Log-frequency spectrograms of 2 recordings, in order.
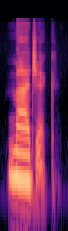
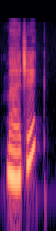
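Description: First: "Magic" with a settled falling tune; firm falling answer. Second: "Magic?" rising as a disbelieving question; questioning rise. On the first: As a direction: drop "Magic" down as a sure reply. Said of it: "the gardener replied". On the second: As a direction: lift the end of "Magic?" in wonder. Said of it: "the queen asked through her tears". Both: A narrator's reading.

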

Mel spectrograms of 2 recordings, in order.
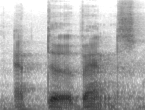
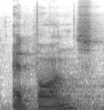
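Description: First: “advance”错念成ad-de-vance三个音节; 在“advance”的d后插一个“的”; d后多加母音. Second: “advance”念成ad-vahns两个音节; “advance”的d紧接v，后半用宽a音; d不加母音. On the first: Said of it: "D也是不用念成". (错误示范“advance”，d带元音) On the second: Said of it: "那个D也是不用念成". (念“advance”时d后不插元音) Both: Shown as a demonstration.

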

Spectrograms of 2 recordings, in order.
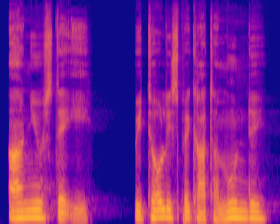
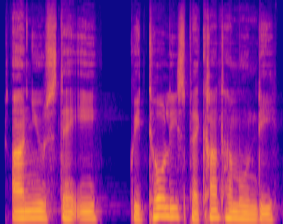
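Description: Both takes have the same delivery.

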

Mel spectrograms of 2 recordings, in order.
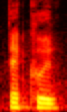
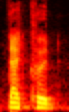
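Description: No difference in how they are said.

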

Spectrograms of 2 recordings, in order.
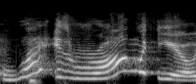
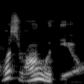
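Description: First: Slow, high, drawn-out disbelief; mock exasperation. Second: Softer, higher questioning; retold puzzled concern. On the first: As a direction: imitate a husband at his wits' end. Husband's exasperated repeat question, retold. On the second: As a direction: imitate a husband gently puzzled. Husband's first question, retold.

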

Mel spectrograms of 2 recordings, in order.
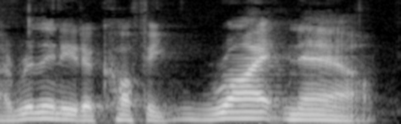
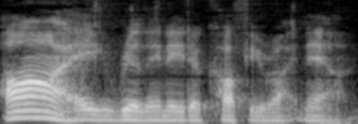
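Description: First: "right now" stressed, falling. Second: "I" hit first and hardest; all the weight on "I"; stress on I. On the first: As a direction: push "right now" hard. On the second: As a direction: punch the word "I". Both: Shown as a demonstration. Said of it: "we're emphasizing different parts".

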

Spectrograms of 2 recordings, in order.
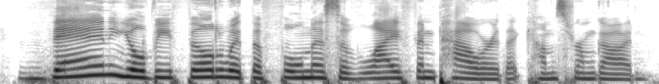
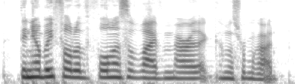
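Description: First: Emphatic, declarative Scripture recital; verse recitation. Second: Very fast, softer gabble; freaking out. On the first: Acted. Speaker quotes the memorized promise to listeners, emphatic recitation. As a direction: launch firmly, then settle lower at the end. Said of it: "in the translation I memorized it". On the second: Retold or imitated. Giddy teen self ticks off the promise, rapid-fire muttered recital. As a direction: rush the whole verse in one breath. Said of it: "And I'm freaking out".

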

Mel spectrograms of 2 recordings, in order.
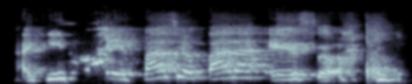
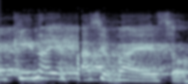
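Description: First: "Aquí no hay espacio para eso" said slowly, each word weighed; repeated slowly for emphasis. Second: Said in the usual way. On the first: Shown as a demonstration. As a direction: lento y enfático, recalcando "espacio". (repetido despacio, con peso en "espacio")

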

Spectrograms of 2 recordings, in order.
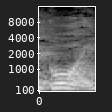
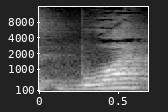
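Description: First: Said in the usual way. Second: Put-on "boy" drawn into a Southern "bwah"; Southern accent on "boy". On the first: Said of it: "he doesn't say". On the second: Shown as a demonstration. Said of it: "That's how he says it".

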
